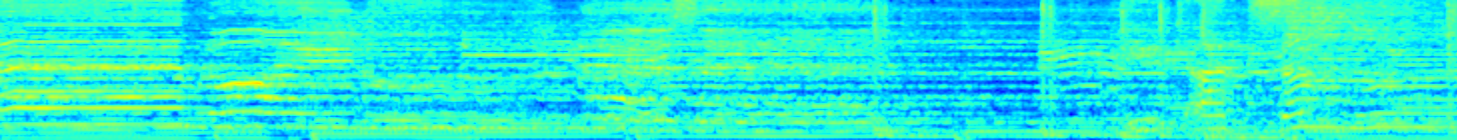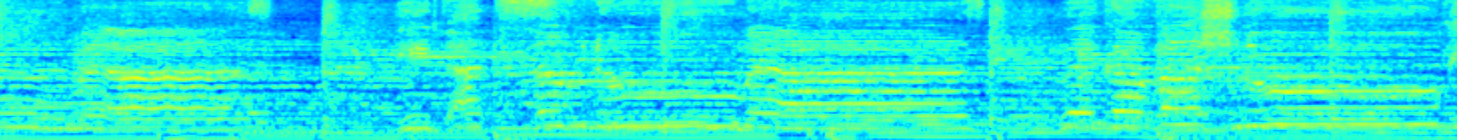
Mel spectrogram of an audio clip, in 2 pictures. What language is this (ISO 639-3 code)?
heb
